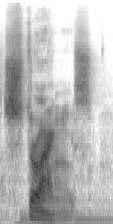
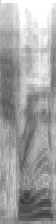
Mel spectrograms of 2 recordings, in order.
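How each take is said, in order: First: The vowel is drawled toward a Southern 'a' sound. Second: The vowel is a plain short i sound.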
